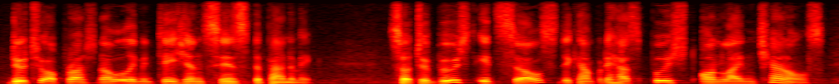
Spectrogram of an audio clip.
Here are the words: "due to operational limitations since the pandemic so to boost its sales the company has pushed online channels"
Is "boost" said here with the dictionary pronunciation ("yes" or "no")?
yes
